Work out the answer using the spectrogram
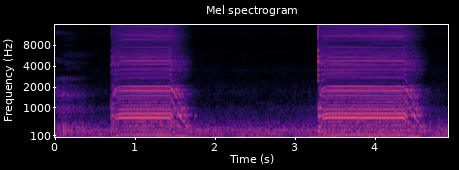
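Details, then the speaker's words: Boat bilge pump fed direct power by power probe, bypassing float switch: two short clean bursts of steady motor whine; pump motor works, didn't run through float switch circuit. "Okay, I've managed to probe that wire, and now I'm gonna apply power, and you'll hear the pump run."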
